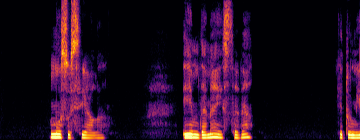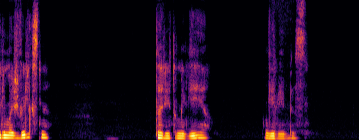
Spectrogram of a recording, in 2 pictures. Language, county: Lithuanian, Vilnius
